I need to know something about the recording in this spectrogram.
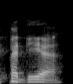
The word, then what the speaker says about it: Paideia: I say Paideia. It's a Greek word.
